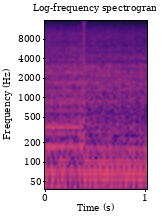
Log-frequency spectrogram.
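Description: A Ducati Scrambler Café Racer fitted with a Vance & Hines exhaust gives a loud, close, throaty engine rumble that shifts pitch partway through the short burst, with no one speaking.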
